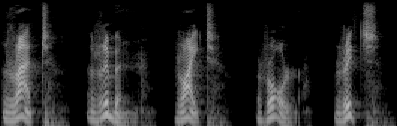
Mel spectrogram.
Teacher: the tip of the tongue is brought to the back portion of the teeth ridge the back portion of the teeth ridges will be caught the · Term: post alveolar position, frictionless continuant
